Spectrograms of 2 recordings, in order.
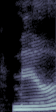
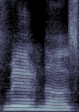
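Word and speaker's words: Mehrnaz: Mir, is that how you say your name? My name is Mernaz, but it's difficult for people to Yes.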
